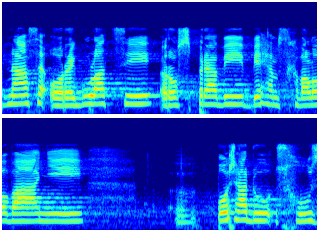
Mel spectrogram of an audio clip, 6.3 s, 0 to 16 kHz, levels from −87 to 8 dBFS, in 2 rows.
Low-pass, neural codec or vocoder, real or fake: 7.2 kHz; none; real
